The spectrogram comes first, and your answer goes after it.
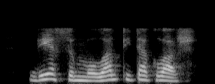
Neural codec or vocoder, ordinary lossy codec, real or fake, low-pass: codec, 16 kHz, 1.1 kbps, Voila-Tokenizer; Opus, 64 kbps; fake; 5.4 kHz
